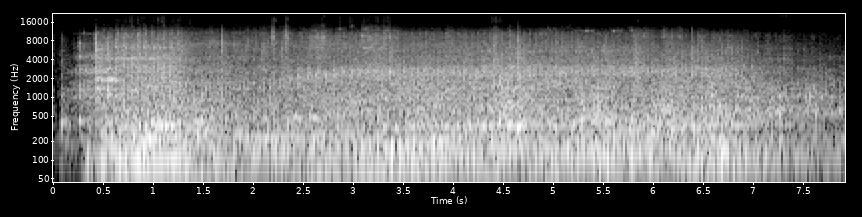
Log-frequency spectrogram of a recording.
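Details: Club Car golf cart, small single-cylinder engine, revived after sitting four years in a barn: steady busy drone holding pace as the cart moves off in forward gear under its own power, running healthily.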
